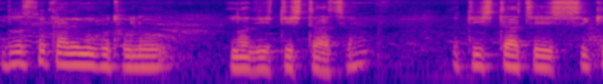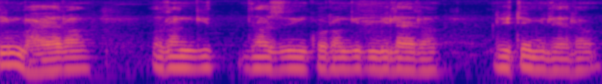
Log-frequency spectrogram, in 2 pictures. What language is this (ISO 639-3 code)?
nep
